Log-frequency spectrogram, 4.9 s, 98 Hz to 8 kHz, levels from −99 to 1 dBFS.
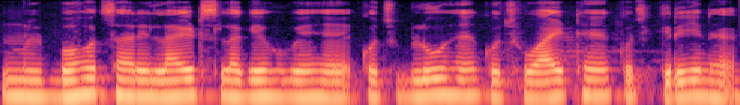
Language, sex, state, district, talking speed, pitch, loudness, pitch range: Hindi, male, Chandigarh, Chandigarh, 180 wpm, 140 Hz, -16 LUFS, 135-145 Hz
